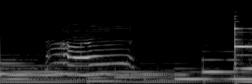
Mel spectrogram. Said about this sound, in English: Kitten talk. Sounds.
